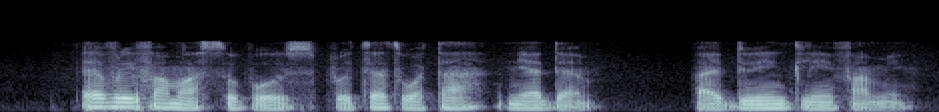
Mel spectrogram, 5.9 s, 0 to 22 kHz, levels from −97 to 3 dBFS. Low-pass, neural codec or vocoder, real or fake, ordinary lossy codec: 5.4 kHz; none; real; none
